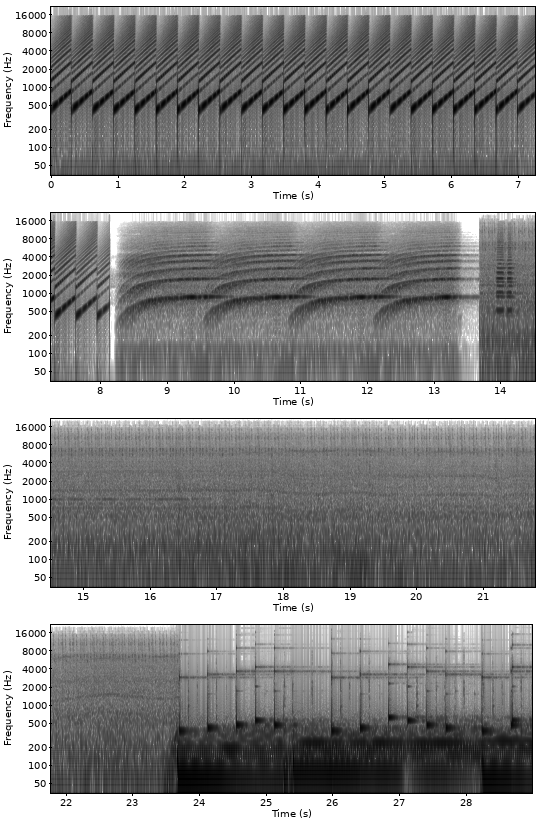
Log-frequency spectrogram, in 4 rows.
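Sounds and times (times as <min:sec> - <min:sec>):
siren wailing: 0:00.0 - 0:13.6.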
